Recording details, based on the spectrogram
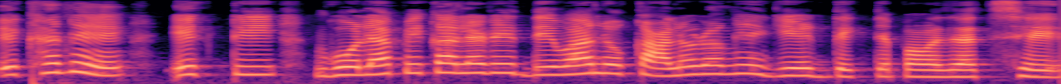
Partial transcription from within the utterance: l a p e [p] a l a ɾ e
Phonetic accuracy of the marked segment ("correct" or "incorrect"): incorrect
